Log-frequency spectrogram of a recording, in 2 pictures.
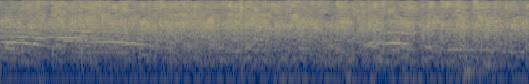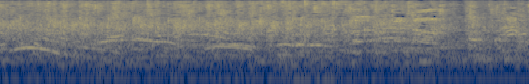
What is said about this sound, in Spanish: Un aplauso para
